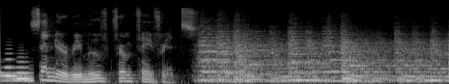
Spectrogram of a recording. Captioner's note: transmission-end noise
